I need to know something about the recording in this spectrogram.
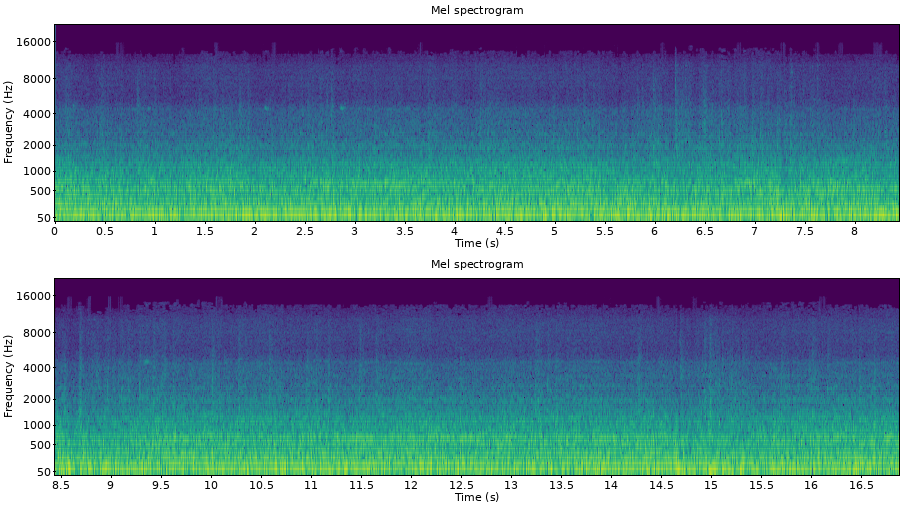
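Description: Tyres roll on the road with a constant rumble.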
